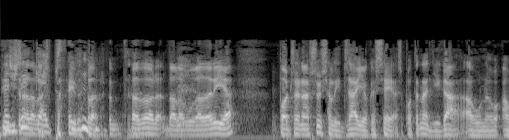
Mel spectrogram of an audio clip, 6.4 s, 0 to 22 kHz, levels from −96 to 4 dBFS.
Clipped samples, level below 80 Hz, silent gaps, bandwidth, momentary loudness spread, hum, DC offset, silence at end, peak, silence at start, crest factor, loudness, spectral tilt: under 0.1%; -46 dBFS; none; 8 kHz; 6 LU; none; under 0.1%; 0 s; -6 dBFS; 0 s; 16 dB; -22 LUFS; -5.5 dB/octave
